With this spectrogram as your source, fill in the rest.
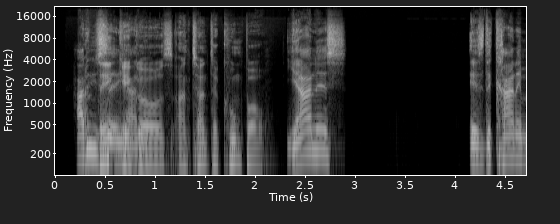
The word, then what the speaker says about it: Antetokounmpo: it goes Antetokounmpo.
